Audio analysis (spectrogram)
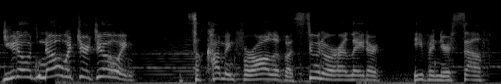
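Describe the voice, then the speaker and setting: A man voicing a cowering male vampire lord, pleading and threatening in a shrill, theatrical way in a dramatic scripted clip. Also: normal speed, pushed and bright, soft background music. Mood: panicked, threatening.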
